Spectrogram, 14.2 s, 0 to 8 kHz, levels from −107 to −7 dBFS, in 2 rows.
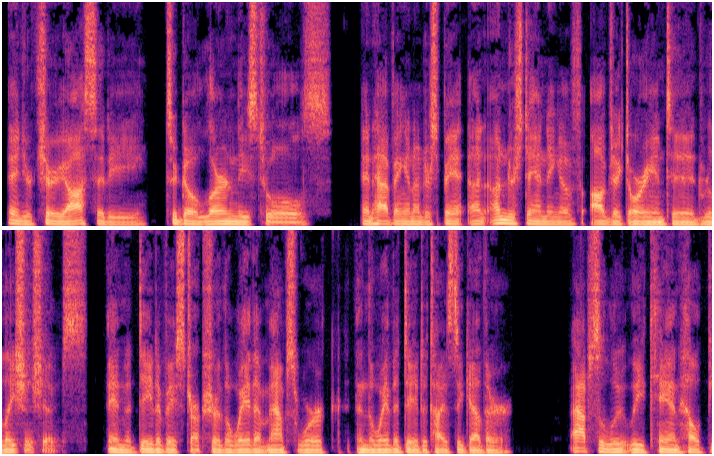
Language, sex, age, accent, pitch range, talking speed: English, male, 30-49, American, 85-105 Hz, 155 wpm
